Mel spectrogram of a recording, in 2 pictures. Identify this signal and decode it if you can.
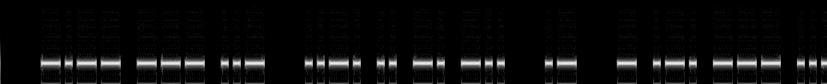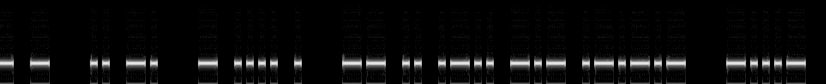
Morse code, heard as a keyed tone, about 20 wpm, 1000 Hz. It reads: YOU FIND A TROUT IN THE MILK. <BT>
